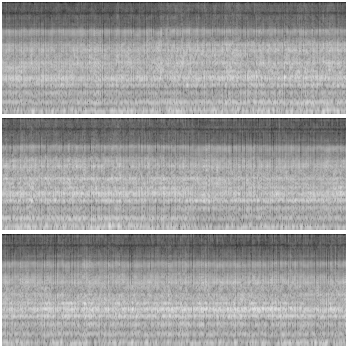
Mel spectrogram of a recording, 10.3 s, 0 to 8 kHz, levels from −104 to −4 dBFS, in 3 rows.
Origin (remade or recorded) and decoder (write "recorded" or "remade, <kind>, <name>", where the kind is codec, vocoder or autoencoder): remade, vocoder, HiFi-GAN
